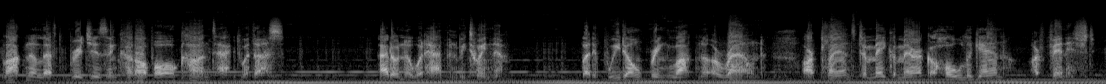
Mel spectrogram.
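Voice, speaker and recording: An actor playing an earnest, grave official in a video game, explaining things in a measured, conversational, persuasive way. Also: male voice, low-pitched, pushed and bright, soft background music, poor audio. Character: grave male second-in-command briefing an agent, earnest, folksy. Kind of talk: dramatic video game exposition.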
